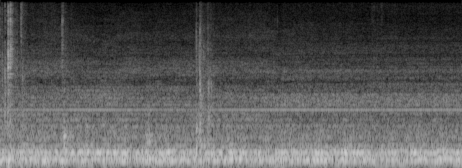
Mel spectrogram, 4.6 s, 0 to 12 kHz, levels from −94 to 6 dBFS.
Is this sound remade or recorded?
recorded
